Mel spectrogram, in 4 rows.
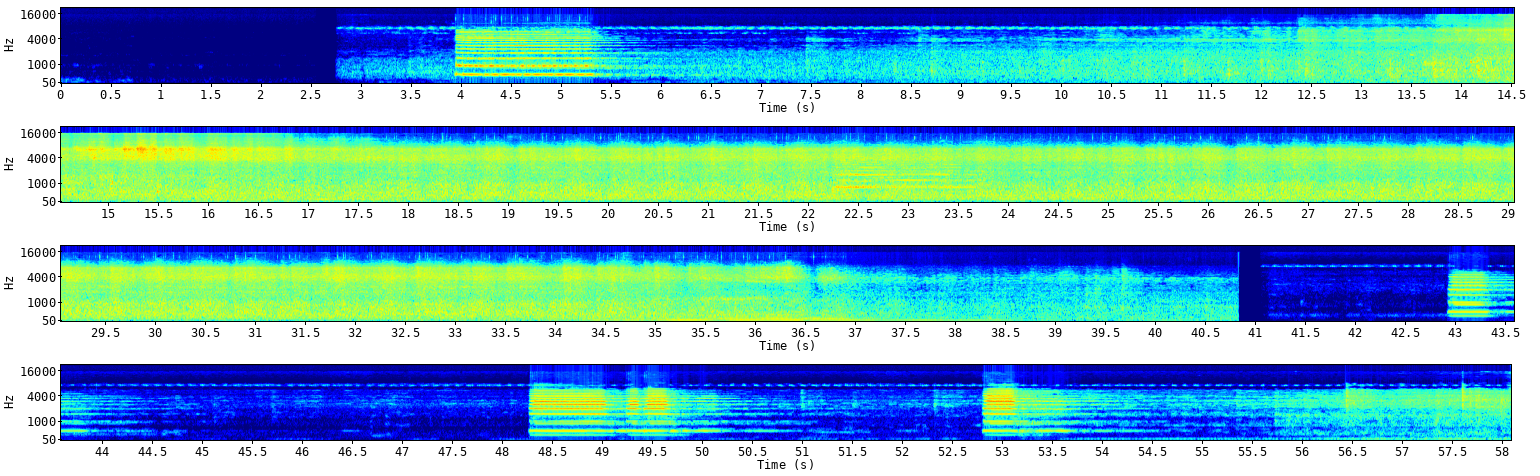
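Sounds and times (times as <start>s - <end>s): train rushing past: 2.8s - 40.9s, 44.6s - 58.0s
train horn note: 3.9s - 6.6s, 22.2s - 24.0s, 42.9s - 44.8s, 48.3s - 51.3s, 52.8s - 54.7s.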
